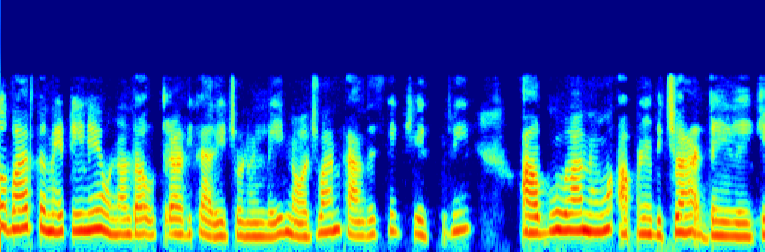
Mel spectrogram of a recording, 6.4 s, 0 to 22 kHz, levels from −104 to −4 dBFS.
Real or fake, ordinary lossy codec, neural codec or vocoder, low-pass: fake; none; codec, 16 kHz, 1 kbps, FreqCodec, larger model; 7.2 kHz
